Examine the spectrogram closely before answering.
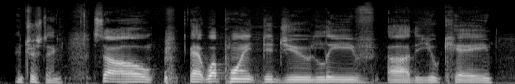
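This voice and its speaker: In a Chicago accent, a man speaks at a very slow pace with fairly even intonation. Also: fairly low pitch for a man. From Chicago South Side. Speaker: podcast host, lawyer. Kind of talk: interview conversation.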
